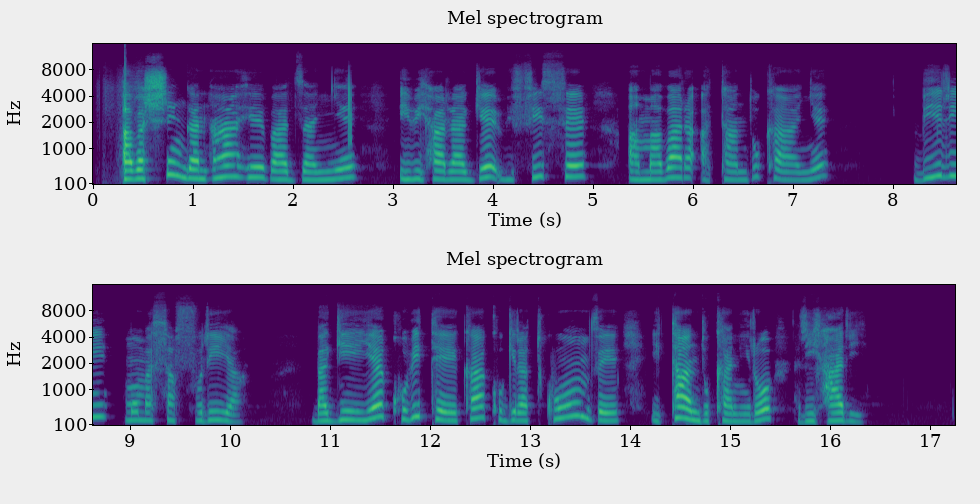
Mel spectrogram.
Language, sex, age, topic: Rundi, female, 25-35, agriculture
